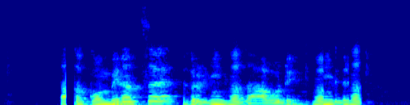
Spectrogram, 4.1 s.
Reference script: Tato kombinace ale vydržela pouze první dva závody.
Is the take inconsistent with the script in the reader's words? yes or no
yes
